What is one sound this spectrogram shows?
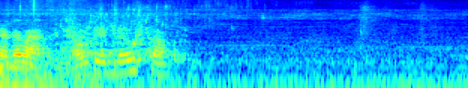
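Food is tipped from a bowl into a pot of liquid.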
